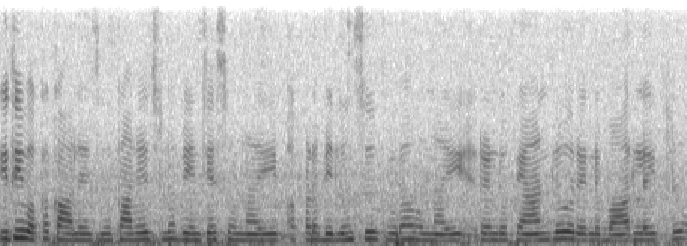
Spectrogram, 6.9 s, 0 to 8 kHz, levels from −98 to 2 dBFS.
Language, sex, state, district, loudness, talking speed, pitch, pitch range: Telugu, female, Andhra Pradesh, Anantapur, -28 LUFS, 155 wpm, 215 Hz, 210-235 Hz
